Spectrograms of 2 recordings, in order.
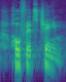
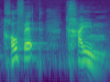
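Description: First: The name is pronounced the Americanized way. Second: The name is pronounced the original, non-American way. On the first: The speaker calls it wrong. "we see it in America and we think, you know" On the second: The speaker calls it right. "I believe the correct pronunciation of his name is"

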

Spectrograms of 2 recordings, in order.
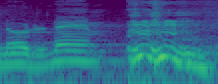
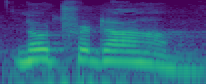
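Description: First: It is said with an Indiana American pronunciation. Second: It is said with a French pronunciation.

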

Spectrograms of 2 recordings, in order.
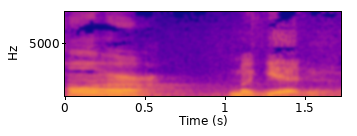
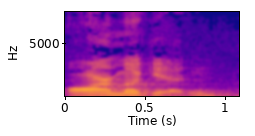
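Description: First: The word begins with an h sound. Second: The word begins directly with a vowel sound. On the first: The word is read with the rough breathing mark. "The only thing that signifies is that you pronounce it H" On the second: The word is read without the rough breathing mark. "Is it Armageddon"

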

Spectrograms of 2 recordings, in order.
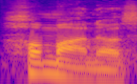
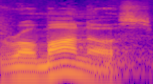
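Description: First: The word begins with an H sound. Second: The word begins with an R sound. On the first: The speaker calls it right. "R's are H sound" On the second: The speaker calls it wrong.

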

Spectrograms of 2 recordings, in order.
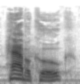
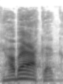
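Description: First: The stress is on the first syllable. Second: The stress is on the second syllable. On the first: The speaker calls it right. "but Habakkuk" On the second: The speaker calls it wrong. "not Habakkuk, like tobacco"

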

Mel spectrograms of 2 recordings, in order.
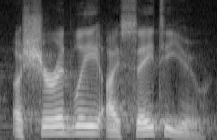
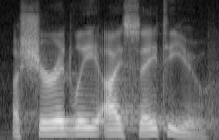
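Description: Both takes have the same delivery.

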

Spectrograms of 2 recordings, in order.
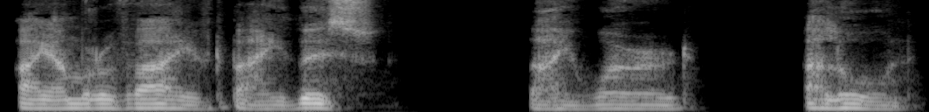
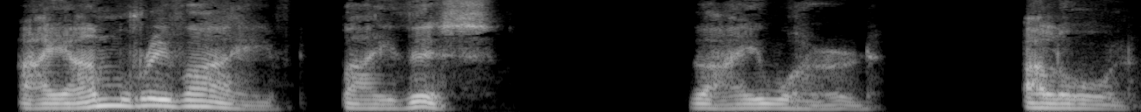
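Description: First: It is read at a normal pace. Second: It is read slowly and deliberately.

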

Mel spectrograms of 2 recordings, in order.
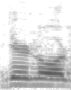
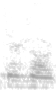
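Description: First: It is said loudly and openly. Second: It is said quietly, almost hushed. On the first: The speaker prays openly without shame. The speaker calls it right. "I love to pray out loud" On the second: The speaker hides the prayer from others. The speaker calls it wrong. "not like this. ... I don't want anybody to hear me"

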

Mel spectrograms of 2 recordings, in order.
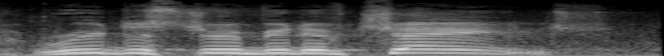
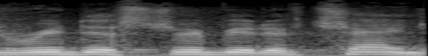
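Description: First: It is said in a put-on accent. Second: It is said in the speaker's normal accent.

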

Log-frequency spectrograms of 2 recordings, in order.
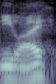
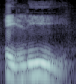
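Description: First: The name is said the usual English way. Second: The name is said closer to Hebrew. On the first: "We pronounce it Eli" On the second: "I think is probably better for the Hebrew"

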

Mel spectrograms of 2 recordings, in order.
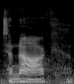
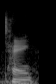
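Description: First: It has three syllables ending in a throaty kh. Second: It is one short syllable with an a vowel. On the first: The speaker calls it right. "they say Tanakh" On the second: The speaker calls it wrong. "or Tank"

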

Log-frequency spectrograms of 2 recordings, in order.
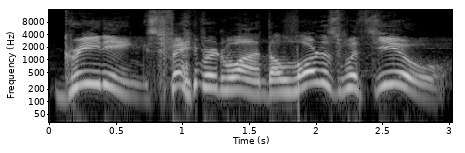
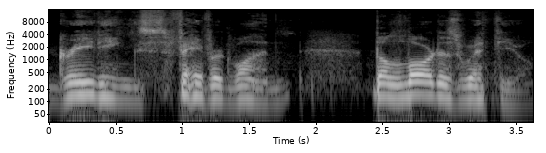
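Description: First: It is said with lively, exuberant energy. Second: It is said in a calm, plain reading voice.

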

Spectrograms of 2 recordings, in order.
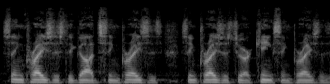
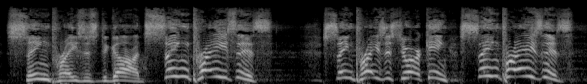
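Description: First: It is said mildly, without commanding force. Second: It is said forcefully, as a command.

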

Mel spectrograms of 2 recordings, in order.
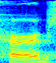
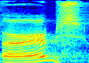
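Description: First: English accent; the initial h is pronounced. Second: American accent; the initial h is silent.

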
